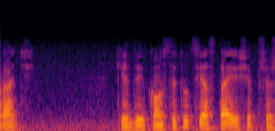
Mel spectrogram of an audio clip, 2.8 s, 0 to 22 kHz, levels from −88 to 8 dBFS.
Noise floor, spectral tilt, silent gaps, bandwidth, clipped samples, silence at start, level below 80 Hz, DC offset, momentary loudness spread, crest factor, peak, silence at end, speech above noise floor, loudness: -44 dBFS; -10 dB/octave; none; 6.4 kHz; under 0.1%; 0 s; -46 dBFS; under 0.1%; 6 LU; 18 dB; -2 dBFS; 0 s; 25 dB; -20 LUFS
